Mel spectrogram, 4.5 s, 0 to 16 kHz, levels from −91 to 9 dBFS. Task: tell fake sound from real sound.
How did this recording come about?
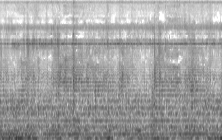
fake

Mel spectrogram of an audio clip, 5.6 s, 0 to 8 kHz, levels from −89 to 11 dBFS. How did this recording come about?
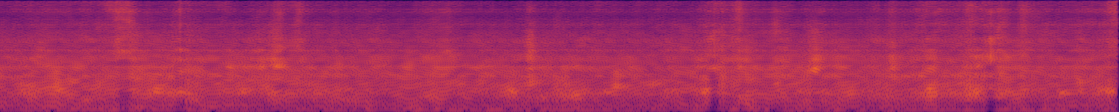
fake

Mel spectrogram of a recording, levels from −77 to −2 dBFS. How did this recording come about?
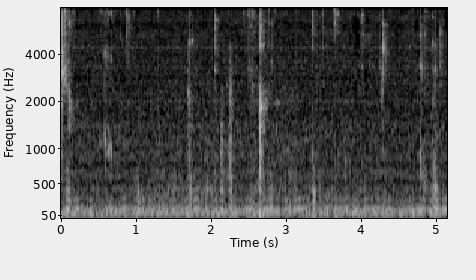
fake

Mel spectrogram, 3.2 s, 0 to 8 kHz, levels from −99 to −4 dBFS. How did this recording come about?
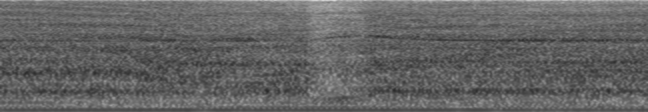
real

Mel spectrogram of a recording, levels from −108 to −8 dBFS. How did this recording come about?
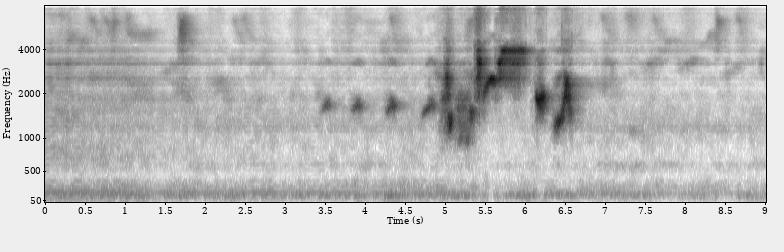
fake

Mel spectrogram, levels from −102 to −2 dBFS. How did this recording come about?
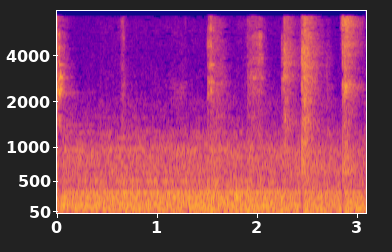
real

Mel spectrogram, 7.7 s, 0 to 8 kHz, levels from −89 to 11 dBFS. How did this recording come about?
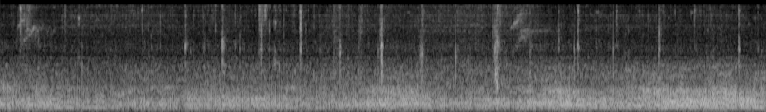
fake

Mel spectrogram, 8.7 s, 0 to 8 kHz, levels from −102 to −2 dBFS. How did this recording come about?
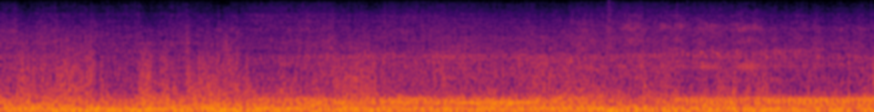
real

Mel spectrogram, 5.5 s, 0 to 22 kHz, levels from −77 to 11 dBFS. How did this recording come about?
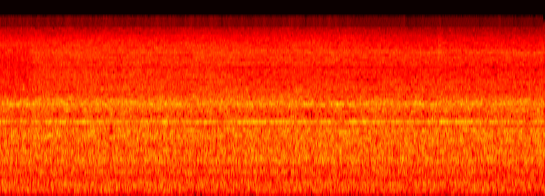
fake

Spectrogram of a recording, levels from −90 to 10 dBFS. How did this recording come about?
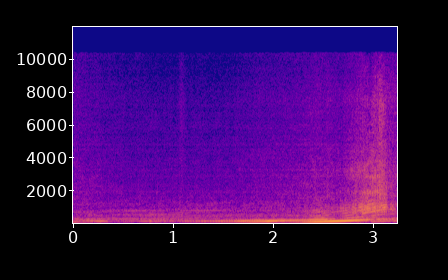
fake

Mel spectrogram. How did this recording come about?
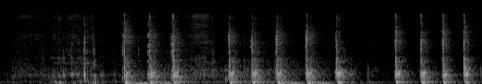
real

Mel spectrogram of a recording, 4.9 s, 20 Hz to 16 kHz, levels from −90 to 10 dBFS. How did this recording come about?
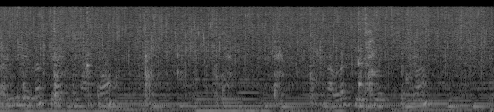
real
